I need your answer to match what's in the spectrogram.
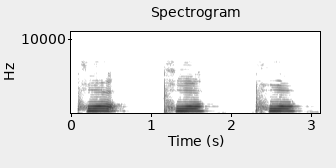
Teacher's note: this one is an aspirated voiceless bilabial the position of articulation is the same as that of bull · The position of articulation is the same as that of bo, but there is air that released forcibly with a poof, with no vibrations of vocal cords.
